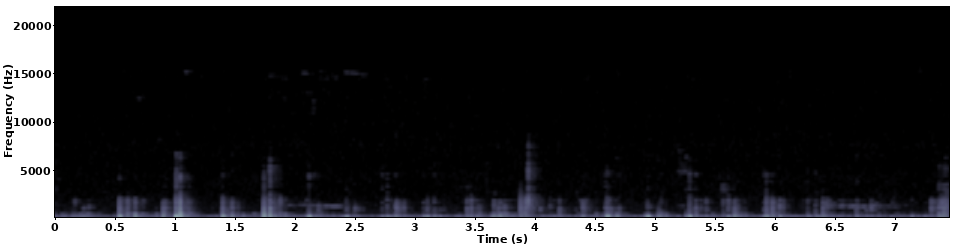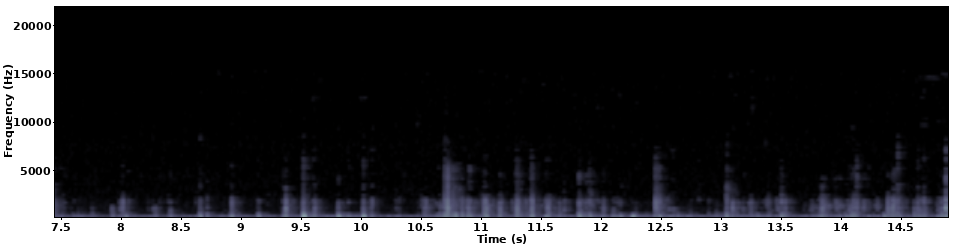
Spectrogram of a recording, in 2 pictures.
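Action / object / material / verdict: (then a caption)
scrape / spiky soft silicone squeeze toy / silicone / none. A green, spiky, soft silicone squeeze toy is squeezed and scratched with short green-painted nails. It makes a steady stream of quiet, dense squishy clicks and crackly scratches, mostly low and mid-toned with brief brighter ticks.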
